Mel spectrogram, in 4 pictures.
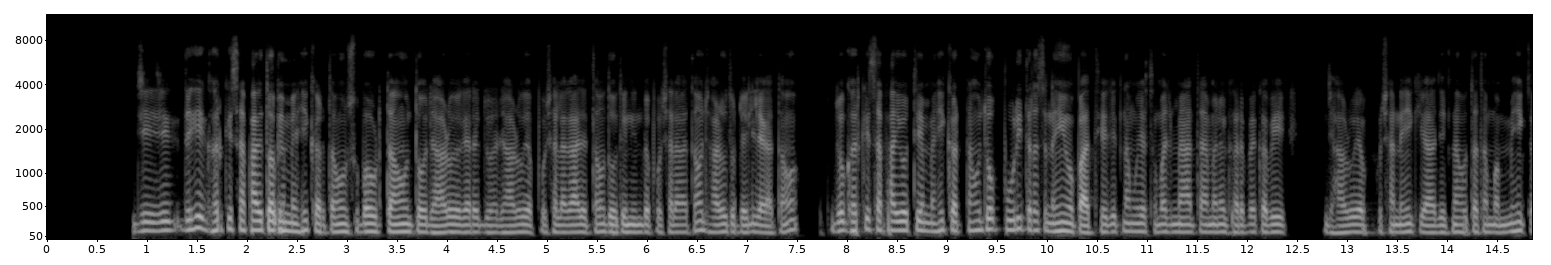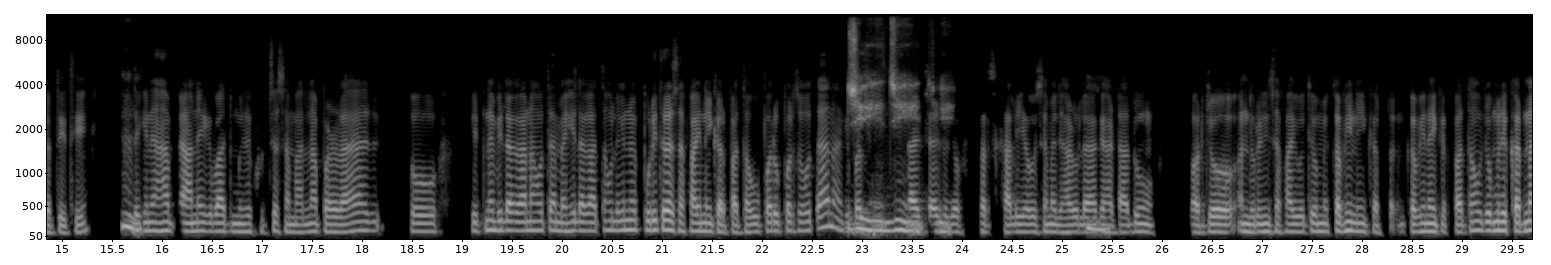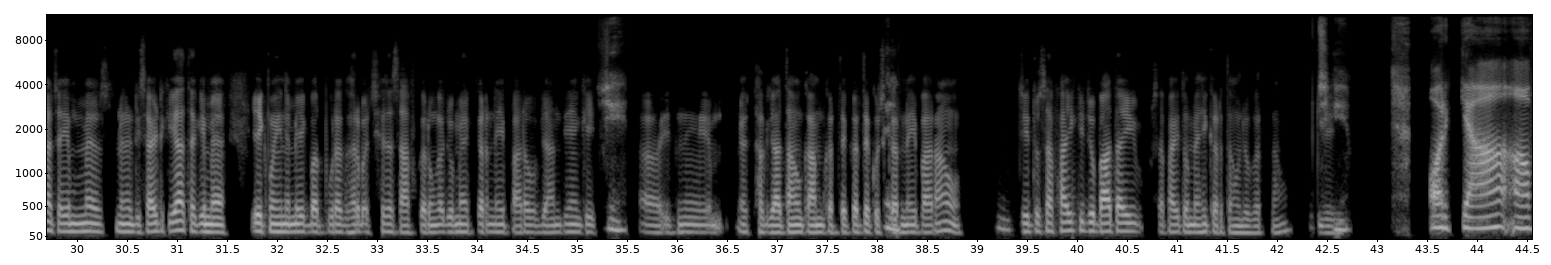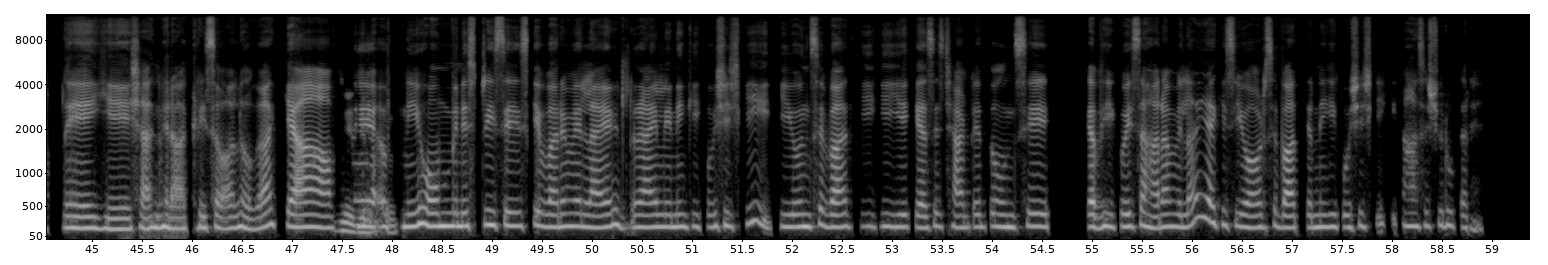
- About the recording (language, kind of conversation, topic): Hindi, advice, मैं अपने घर की अनावश्यक चीज़ें कैसे कम करूँ?
- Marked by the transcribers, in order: in English: "डेली"; in English: "साइड साइड"; in English: "डिसाइड"; in English: "होम मिनिस्ट्री"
